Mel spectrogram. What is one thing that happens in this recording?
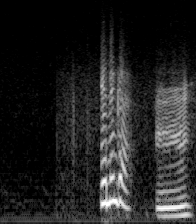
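A woman cries out loudly nearby.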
